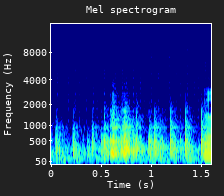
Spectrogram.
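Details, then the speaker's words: Needle EMG of a foot-region muscle as the patient barely moves, bringing the toes back: regular crisp pops, about eight in under two seconds, of motor units with normal shape, amplitude and duration. "there's another nice motor unit there again he's barely moving but we're getting nice good mode units there"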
